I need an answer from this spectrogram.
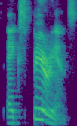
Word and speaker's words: experience: okay experience absolutely again experience second syllable is the one that is stressed uh Nicole number five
